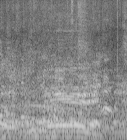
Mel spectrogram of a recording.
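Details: Sahiwal cattle at Ambari cattle market in Parbatipur, Dinajpur, Bangladesh, where young bull calves are traded; a drawn-out moo bending slowly down in pitch, under the chatter of men haggling over prices in a busy crowd.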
